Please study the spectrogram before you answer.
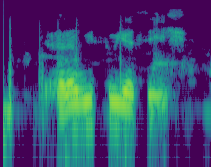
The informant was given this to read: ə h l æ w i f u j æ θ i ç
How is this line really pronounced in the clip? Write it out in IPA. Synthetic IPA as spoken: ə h ɾ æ w i θ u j æ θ i ç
